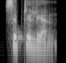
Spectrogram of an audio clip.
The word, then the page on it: septillion: Indian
